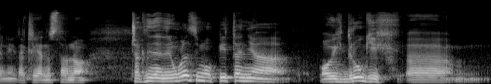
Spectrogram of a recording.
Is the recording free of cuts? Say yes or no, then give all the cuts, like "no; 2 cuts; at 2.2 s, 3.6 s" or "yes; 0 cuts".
no; 1 cut; at 1.3 s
